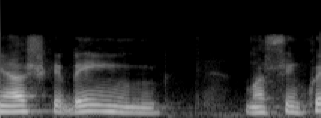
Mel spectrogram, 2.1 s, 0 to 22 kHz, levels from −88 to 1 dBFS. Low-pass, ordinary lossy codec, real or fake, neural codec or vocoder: 7.2 kHz; none; fake; codec, 16 kHz, 2 kbps, FunCodec, trained on Chinese and English, 25 frames a second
